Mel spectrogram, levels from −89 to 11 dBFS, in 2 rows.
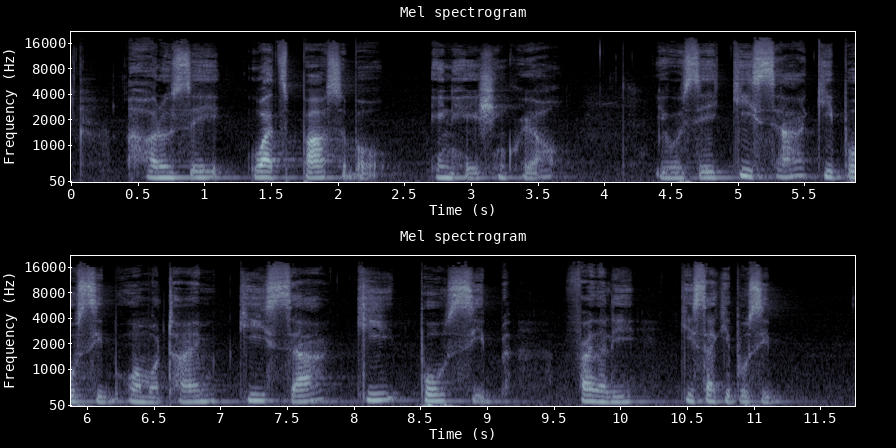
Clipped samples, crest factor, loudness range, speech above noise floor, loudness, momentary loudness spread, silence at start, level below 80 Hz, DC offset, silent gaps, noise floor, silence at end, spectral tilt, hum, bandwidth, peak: under 0.1%; 22 dB; 2 LU; 28 dB; -28 LUFS; 15 LU; 0.05 s; -50 dBFS; under 0.1%; none; -57 dBFS; 0.5 s; -3.5 dB/octave; none; 19 kHz; -8 dBFS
